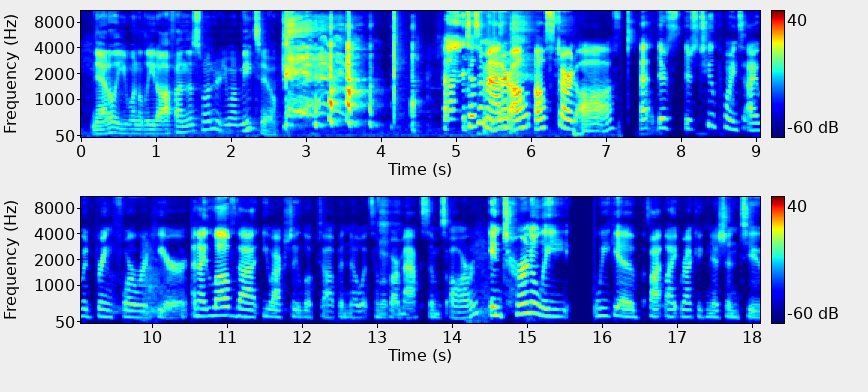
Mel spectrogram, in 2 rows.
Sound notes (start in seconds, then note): 4.8 laughs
